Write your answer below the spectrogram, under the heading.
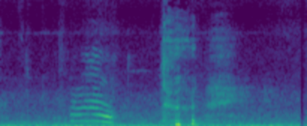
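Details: Replying to his owner's voice indoors, a drowsy male Japanese bobtail cat gives one bright meow that slides down in pitch, followed by brief soft chirps and a woman speaking, all over a low hum.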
